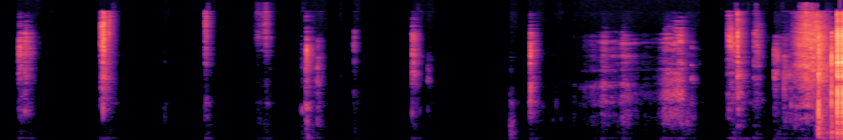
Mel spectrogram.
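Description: Quilt block edges on a Mariner's Compass quilt top being trimmed with a cutter, a series of faint, sparse scraping ticks spaced about a second apart, building into louder rasping strokes at the end.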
